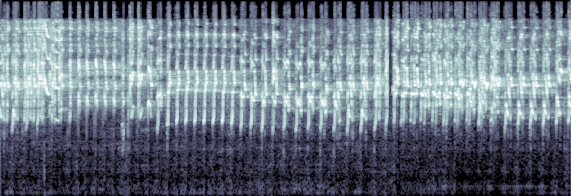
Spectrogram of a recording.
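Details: Lovebird in long 'ngekek' song, a model for training young and silent birds. A brief higher burst opens, then a fast run of sharp pulses descends gently and keeps going, with faint low humming behind.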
